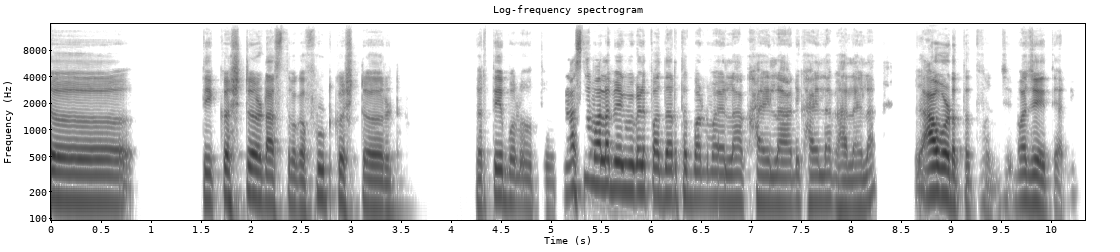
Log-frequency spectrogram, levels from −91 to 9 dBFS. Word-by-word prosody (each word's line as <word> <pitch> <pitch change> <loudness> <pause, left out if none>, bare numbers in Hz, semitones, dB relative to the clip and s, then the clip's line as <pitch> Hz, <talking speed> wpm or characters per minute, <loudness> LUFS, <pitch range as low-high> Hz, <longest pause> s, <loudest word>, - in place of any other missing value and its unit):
अ, 155 -2 +2 0.7
ते 160 - +1
कस्टर्ड 175 -1 +3
असतं 145 -1 -2
बघा, 135 -1 -2
फ्रूट 175 +5 -2
कस्टर्ड 130 -3 -1 0.8
तर 140 - -5
ते 180 - +4
बनवतो. 135 -3 -8 0.2
असं 255 +6 -2
मला 235 -1 +6
वेगवेगळे 205 -1 +4
पदार्थ 180 -1 -1
बनवायला, 160 -1 -4
खायला 150 -1 -4
आणि 150 - -8
खायला 155 0 -5
घालायला 135 +3 -6 0.5
आवडतात 180 -8 +6
म्हणजे 135 +4 -18
मजा 155 0 +1
येते 130 -3 -1
आणि. 180 - -15
155 Hz, 140 wpm, -23 LUFS, 140-175 Hz, 0.8 s, मला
